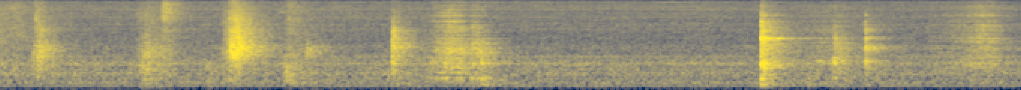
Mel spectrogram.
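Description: Scattered light knocks and clinks of a sauté pan on a stovetop as it is shifted and tilted to spread the oil in it. The loudest comes about five seconds in.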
